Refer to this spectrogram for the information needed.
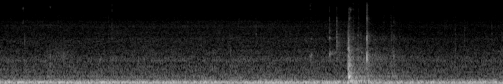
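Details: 1979 Jeep CJ7 4x4, inline six believed to be the 258, idling after a cold start (temp gauge not yet moved), heard from the rear: steady low rumble with an even beat and one brief clatter; smooth runner, normal idle.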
